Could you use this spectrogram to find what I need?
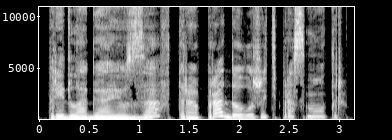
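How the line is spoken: Purring. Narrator (Russian): промурлыкала Ида

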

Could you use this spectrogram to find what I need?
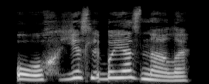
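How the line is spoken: Moaning. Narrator (Russian): застонала я

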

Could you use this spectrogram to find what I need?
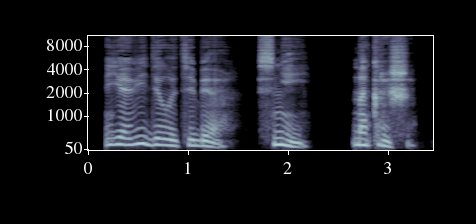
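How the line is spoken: Barely audible. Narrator (Russian): произнесла она еле слышно

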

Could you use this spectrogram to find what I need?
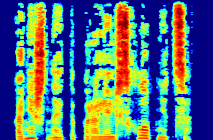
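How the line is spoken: Whispered. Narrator (Russian): прошептала она

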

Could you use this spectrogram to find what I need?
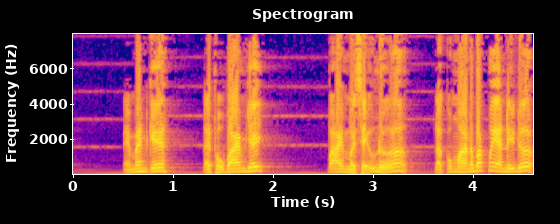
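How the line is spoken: Shouted. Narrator (Vietnamese): Nó hét lên

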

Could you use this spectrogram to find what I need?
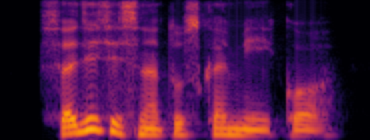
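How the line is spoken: Calm. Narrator (Russian): сказал Грей спокойно

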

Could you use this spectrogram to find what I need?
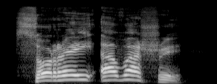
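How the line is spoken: Loud. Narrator (Russian): произнесла Хирано громко

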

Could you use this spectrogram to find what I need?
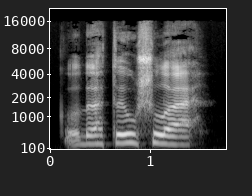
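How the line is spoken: Hoarse, unused voice. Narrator (Russian): Его голос хриплый, будто оборотень давно ничего не говорил

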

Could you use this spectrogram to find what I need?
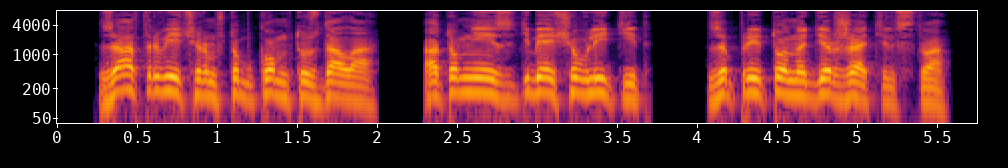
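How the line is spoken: Stern, dorm warden. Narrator (Russian): строго сказала комендантша общежития

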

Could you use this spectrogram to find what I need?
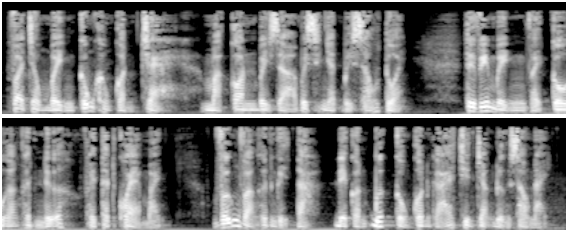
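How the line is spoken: Gentle smiling. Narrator (Vietnamese): Ông Điền khẽ mỉm cười

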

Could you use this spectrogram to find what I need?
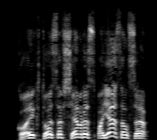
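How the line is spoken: Loud. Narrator (Russian): громко произнесла Греттель

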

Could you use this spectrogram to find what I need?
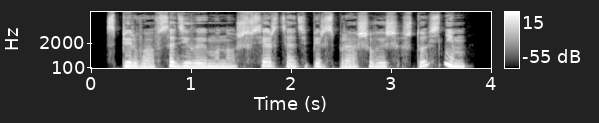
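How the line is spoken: Sarcastic question. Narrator (Russian): Поинтересовалась язвительно

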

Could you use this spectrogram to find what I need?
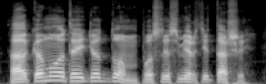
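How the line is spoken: Tired inquiry. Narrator (Russian): поинтересовался я, устало

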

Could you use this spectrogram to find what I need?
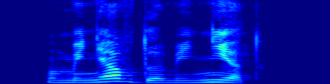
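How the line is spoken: Answered through gritted teeth. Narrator (Russian): сквозь зубы ответила я

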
